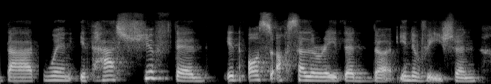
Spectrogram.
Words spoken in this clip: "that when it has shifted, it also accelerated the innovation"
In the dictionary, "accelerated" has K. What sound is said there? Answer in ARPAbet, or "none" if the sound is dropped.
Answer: K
